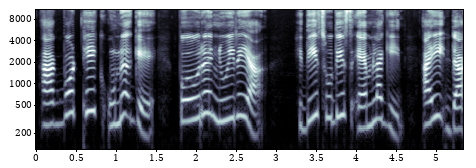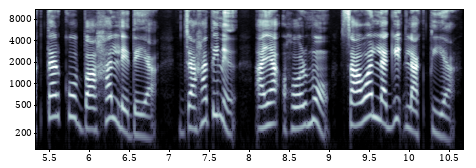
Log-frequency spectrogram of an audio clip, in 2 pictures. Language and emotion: Santali, neutral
